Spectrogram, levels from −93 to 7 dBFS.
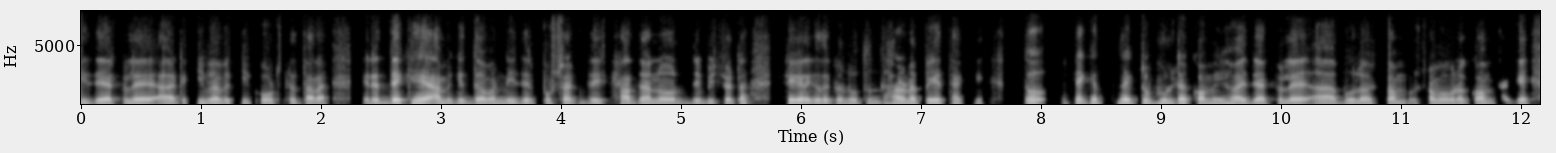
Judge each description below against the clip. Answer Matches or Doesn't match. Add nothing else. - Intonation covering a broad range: Doesn't match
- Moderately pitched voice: Doesn't match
